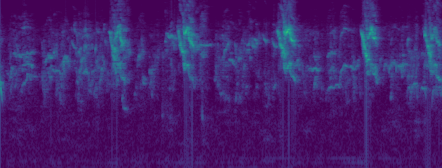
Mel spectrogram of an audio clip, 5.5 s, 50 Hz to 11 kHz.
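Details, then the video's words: A chattering chorus of caged birds, recorded 2026/03/14. Soft scratchy twittering is broken by louder sharp bursts of song roughly once a second. "تغريد جماعي للطيور"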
